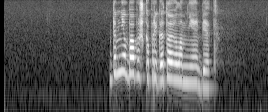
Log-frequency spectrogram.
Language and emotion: Russian, positive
